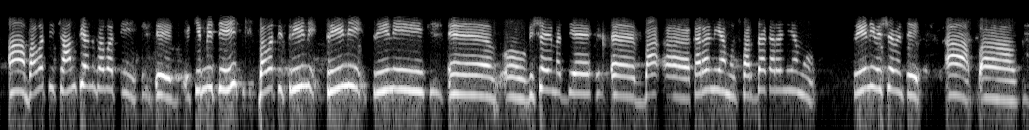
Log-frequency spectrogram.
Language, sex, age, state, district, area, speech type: Sanskrit, female, 45-60, Karnataka, Dakshina Kannada, rural, conversation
